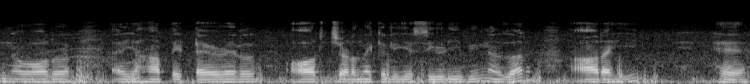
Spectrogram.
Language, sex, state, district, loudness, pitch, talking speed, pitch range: Hindi, male, Uttar Pradesh, Budaun, -18 LUFS, 120 Hz, 110 wpm, 115-120 Hz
